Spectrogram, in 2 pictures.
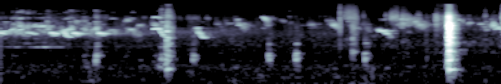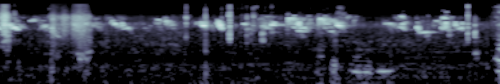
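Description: Bird calls and chirps in the background, with scattered light knocks and one sharp knock about halfway through.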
